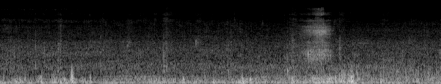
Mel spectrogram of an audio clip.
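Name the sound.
cold wind by the ocean at Port Campbell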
